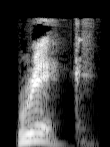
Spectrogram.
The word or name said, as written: wrick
